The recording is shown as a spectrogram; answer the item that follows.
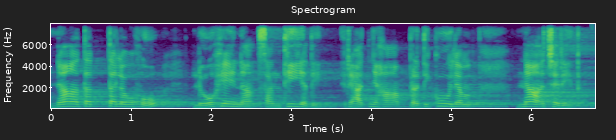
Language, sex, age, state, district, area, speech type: Sanskrit, female, 18-30, Kerala, Kozhikode, urban, spontaneous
